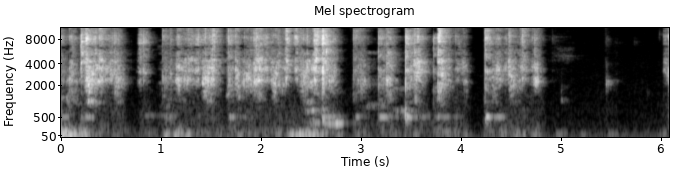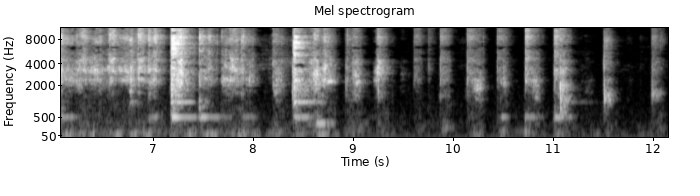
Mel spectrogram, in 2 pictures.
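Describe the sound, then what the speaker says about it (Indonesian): Spoon stirring mashed banana with rose water in a bowl, giving close, quick clinks and scrapes in short bursts, with a brief pause partway through and no talking. "Tambahkan sini, sambil diaduk-aduk."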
